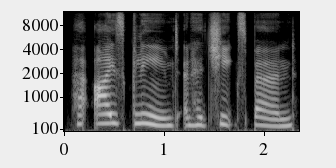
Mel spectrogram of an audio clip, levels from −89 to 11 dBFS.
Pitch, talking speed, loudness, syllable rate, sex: 230 Hz, 180 wpm, -18 LUFS, 4.6 syllables/s, female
